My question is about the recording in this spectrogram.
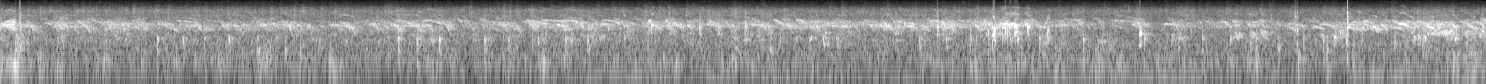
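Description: A flock of young joper chickens calling continuously: many overlapping short, high peeping calls mixed with clucks, loudest about ten seconds in.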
